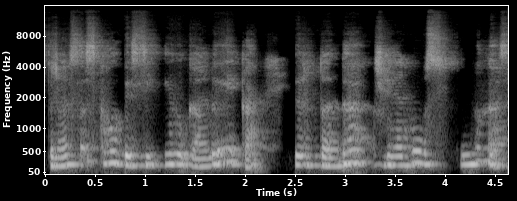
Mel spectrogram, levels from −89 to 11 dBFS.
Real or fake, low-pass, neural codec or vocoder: fake; 14.4 kHz; codec, 44.1 kHz, 2.6 kbps, DAC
